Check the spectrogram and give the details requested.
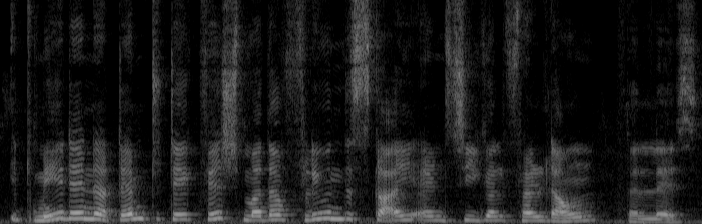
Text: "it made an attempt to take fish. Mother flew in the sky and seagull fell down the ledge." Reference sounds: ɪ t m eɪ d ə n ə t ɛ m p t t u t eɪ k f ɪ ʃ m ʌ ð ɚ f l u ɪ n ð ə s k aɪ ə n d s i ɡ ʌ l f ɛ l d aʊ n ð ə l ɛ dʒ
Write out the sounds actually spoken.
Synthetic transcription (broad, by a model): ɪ t m eɪ d ə n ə t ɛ m p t t u t eɪ k f ɪ ʃ m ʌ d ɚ f l u ɪ n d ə s k aɪ ə n d s i ɡ ʌ l f ɛ l d aʊ n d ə l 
